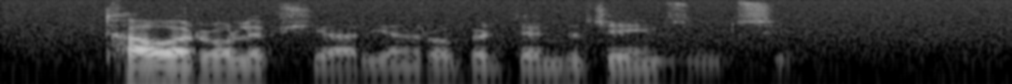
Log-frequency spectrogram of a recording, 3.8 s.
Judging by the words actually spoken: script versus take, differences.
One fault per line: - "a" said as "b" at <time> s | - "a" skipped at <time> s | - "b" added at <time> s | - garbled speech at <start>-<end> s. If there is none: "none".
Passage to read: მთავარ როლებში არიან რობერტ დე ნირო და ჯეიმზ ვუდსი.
- "ნირო" skipped at 2.0 s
